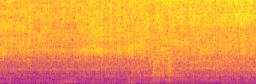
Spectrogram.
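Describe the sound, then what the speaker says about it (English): Cold water runs steadily from a kitchen sink tap into a sink holding a bowl of eggs on ice, a continuous close hiss and splash with no talk. "Cold water on."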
